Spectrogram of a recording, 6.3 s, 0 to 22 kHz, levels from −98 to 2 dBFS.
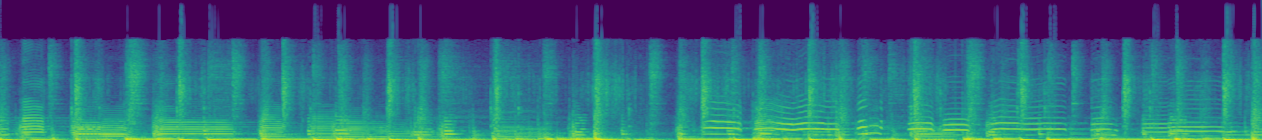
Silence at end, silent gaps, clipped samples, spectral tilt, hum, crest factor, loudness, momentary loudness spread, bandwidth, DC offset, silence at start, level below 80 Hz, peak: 0 s; none; 0.5%; -5.5 dB/octave; none; 10 dB; -13 LUFS; 5 LU; 16.5 kHz; under 0.1%; 0 s; -16 dBFS; 0 dBFS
